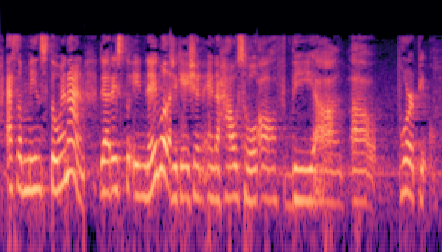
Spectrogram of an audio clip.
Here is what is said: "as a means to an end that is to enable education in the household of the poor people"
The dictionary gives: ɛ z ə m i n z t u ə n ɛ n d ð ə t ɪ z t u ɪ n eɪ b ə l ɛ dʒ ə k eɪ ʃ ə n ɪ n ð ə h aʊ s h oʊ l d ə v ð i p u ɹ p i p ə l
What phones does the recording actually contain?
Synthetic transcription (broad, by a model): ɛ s ə m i n s t u ə n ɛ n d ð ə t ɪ s t u ɪ n eɪ b ə l ɛ dʒ ə k eɪ ʃ ə n ɪ n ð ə h aʊ s h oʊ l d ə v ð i p u ɹ p i p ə l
